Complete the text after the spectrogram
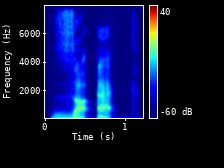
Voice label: "zaaq", Hebrew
